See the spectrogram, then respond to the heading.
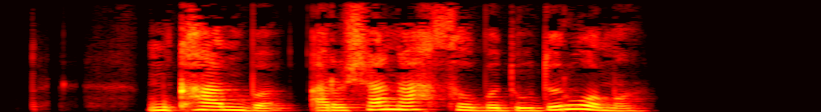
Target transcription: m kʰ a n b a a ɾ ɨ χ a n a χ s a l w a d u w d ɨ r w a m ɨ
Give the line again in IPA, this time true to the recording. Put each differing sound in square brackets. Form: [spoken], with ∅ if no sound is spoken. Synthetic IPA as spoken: m kʰ a n b a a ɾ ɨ [ʃ] a n a [ħ] s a l [b] a d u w d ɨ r w a m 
